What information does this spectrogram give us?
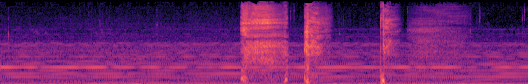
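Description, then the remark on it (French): A fit of coughing: about four short, harsh bursts in quick succession, one slightly drawn out, over a steady low hum with no talking. “Depuis hier, je tousse, mais euh, je pense que c'est juste de l'angoisse.”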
